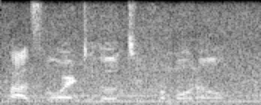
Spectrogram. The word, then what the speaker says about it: Comino: It actually costs more to go to Comino, or Comino, as they pronounce it here.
